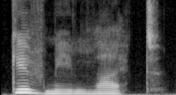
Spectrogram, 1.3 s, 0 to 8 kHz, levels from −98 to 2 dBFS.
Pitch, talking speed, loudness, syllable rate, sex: 175 Hz, 135 wpm, -18 LUFS, 2.7 syllables/s, female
